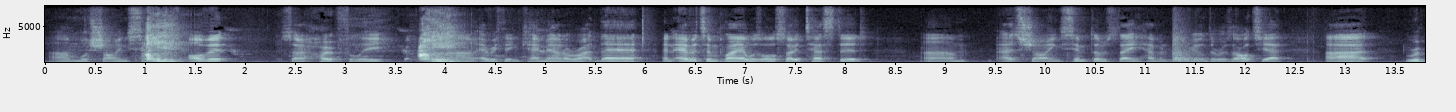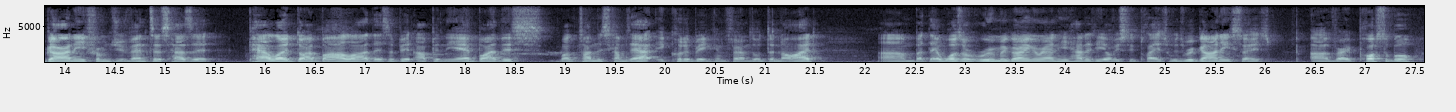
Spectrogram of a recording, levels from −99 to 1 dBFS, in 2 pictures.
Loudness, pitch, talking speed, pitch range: -27 LUFS, 115 Hz, 175 wpm, 100-120 Hz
